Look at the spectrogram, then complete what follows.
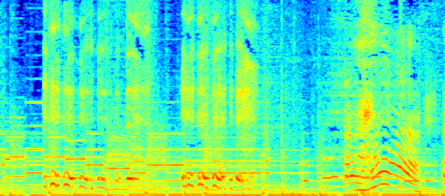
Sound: baby laughing

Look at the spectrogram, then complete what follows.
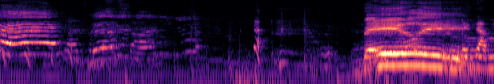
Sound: laugh

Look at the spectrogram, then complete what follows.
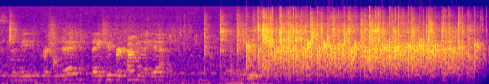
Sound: applause

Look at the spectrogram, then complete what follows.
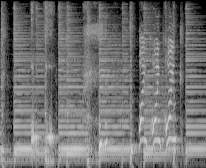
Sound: grunting

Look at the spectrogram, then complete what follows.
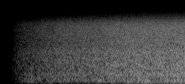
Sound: sound of waterfall

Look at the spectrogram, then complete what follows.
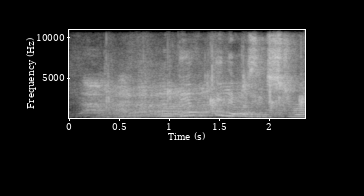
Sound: audience laughs

